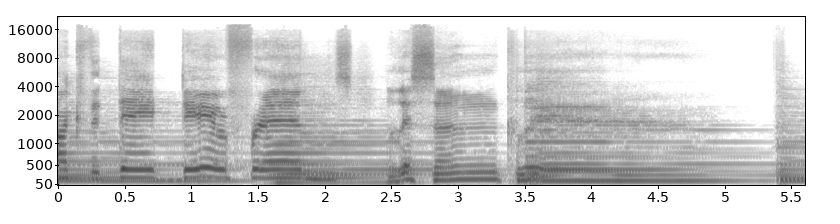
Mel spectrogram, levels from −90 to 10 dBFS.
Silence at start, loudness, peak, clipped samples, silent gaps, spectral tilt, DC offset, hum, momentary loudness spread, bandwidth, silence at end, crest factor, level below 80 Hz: 0 s; -28 LUFS; -12 dBFS; under 0.1%; none; -4.5 dB/octave; under 0.1%; none; 13 LU; 18 kHz; 0 s; 18 dB; -68 dBFS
